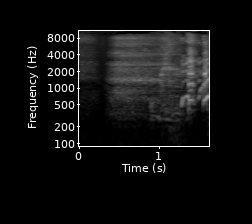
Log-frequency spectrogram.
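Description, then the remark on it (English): A voice imitates heavy breathing exercises, with a long, loud, breathy inhale followed by sharper, gasping puffs of air near the end. “I was on Zoom, and I was doing breathing exercises because I had a preterite quiz, and I had no idea how to do it, so I was going...”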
